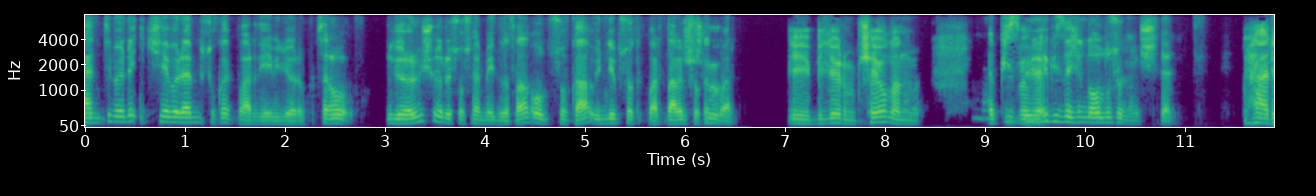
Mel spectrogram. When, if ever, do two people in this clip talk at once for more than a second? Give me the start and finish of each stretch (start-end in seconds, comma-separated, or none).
none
